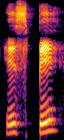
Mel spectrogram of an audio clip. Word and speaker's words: espelho: Na letra C, espelho, a sílaba tônica é o P. Aqui, ó, espelho. A sílaba mais forte é o P. Então, mais uma vez, se trata de uma paroxítona, cuja sílaba tônica é a penúltima.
